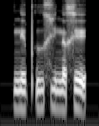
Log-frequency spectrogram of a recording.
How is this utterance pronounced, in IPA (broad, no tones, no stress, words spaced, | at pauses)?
nepʼɯ xinɜxe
